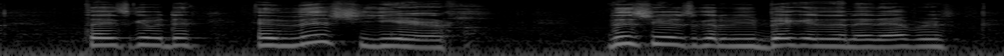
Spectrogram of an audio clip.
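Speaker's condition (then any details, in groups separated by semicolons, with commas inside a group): Cerebral palsy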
